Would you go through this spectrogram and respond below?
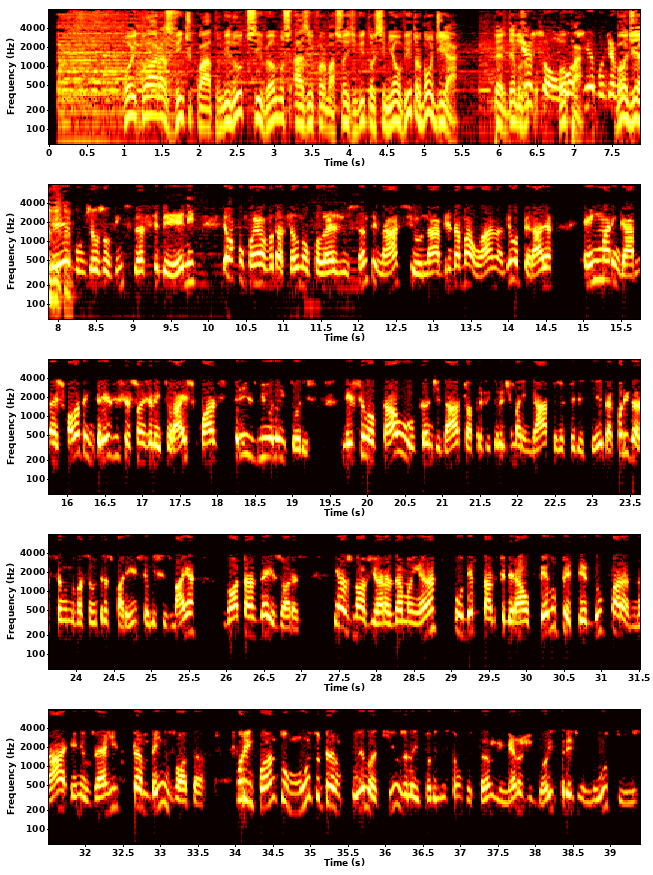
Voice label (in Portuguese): ao vivo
